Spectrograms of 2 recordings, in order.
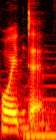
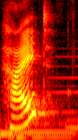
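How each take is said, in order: First: The vowel is 'oi', as in standard German. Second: The vowel is 'ei', as in the dialect. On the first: "steht für" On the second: "Hier wird aus Oi ein Ei"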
